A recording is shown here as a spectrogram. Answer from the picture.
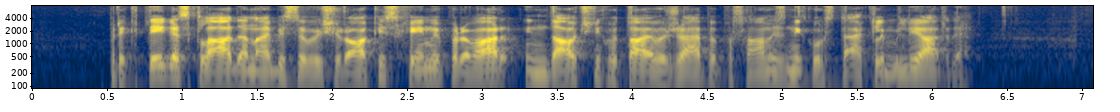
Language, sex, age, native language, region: Slovenian, male, 30-49, Slovenian, Southeast Slovenia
